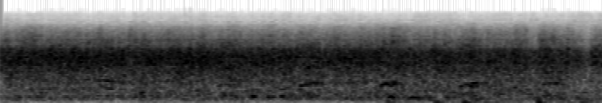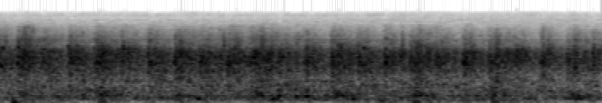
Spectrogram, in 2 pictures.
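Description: Theatre audience applauding loudly, with shouts mixed in; about halfway through, the clapping falls into a steady rhythm.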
